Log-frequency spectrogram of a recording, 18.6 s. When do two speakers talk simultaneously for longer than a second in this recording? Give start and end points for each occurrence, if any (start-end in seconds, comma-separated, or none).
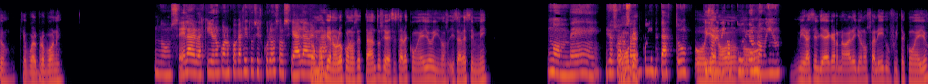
13.8-15.3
